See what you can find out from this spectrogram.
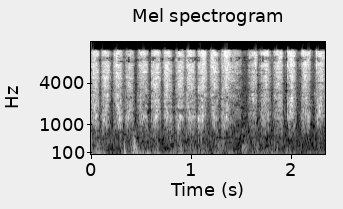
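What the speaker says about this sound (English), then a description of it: "I like to kind of run some sandpaper over it" Sandpaper scrubbed back and forth over a 2014 Dodge Ram 1500 5.7L thermostat housing, about a dozen quick, steady rasping strokes close up with no talking.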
